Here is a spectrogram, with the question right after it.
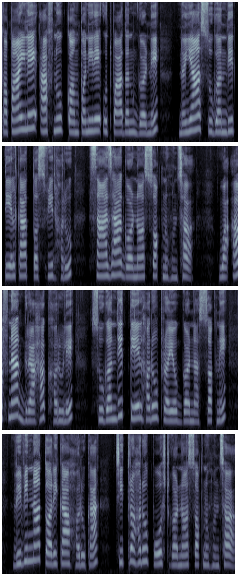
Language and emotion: Nepali, neutral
